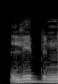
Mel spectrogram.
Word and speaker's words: لابن: Donc, on ne prononce pas le alif. Donc, ça va être l'ibn al-mudiri.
